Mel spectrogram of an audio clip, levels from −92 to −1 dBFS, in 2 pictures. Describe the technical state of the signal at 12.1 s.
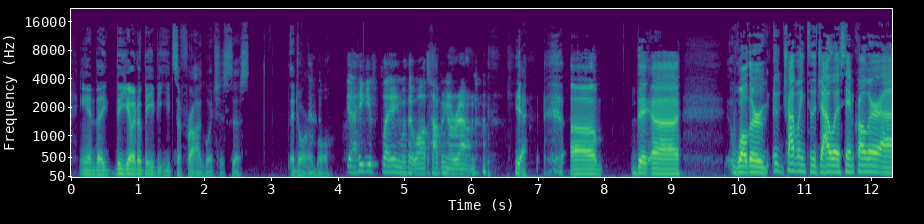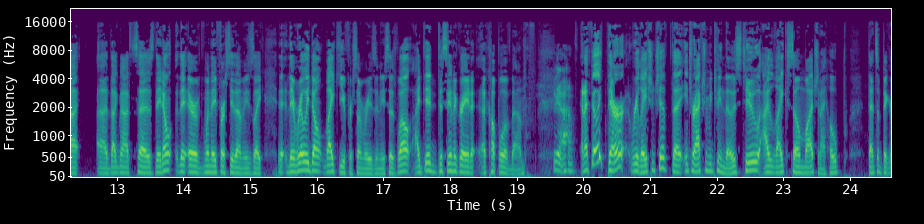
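At 12.1 s the signal sits inside a section at the wrong speed, running from 10.43 s to the end of the clip. Playback was likely tied to the wrong clock, so the samples come out 1.25 times faster than they were captured. Because speed and pitch are locked together, the speech is hurried and raised by roughly four semitones, giving it a high, hurried quality that persists from the shift onward.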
